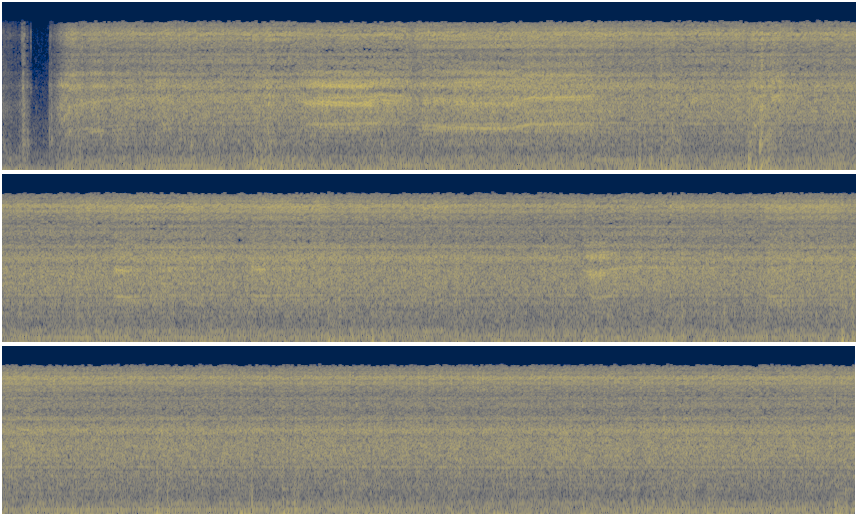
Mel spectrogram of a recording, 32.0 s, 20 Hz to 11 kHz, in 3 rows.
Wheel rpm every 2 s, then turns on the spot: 90, 230, 220, 220, 230, 230, 230, 230, 240, 230, 230, 230, 230, 230, 230, 230.
none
